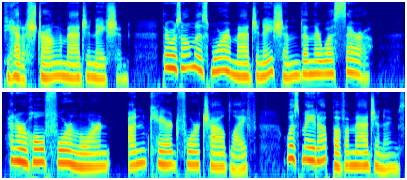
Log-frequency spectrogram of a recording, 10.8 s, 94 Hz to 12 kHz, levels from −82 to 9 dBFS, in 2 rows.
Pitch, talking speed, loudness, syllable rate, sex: 210 Hz, 150 wpm, -18 LUFS, 5.1 syllables/s, female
